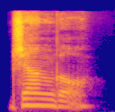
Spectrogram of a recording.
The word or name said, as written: jungle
